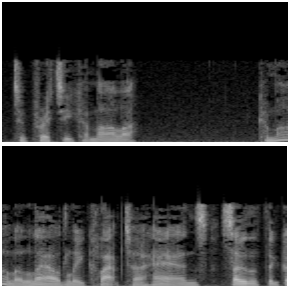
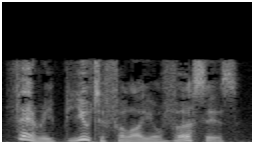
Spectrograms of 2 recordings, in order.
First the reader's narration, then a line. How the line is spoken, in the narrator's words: exclaimed Kamala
